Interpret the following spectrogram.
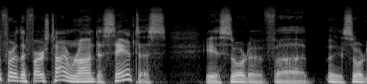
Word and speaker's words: DeSantis: heard Ron DeSantis say his name was DeSantis like we're all just going we're all saying DeSantis but with the emphasis on the D like Hernando de Soto so d e and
